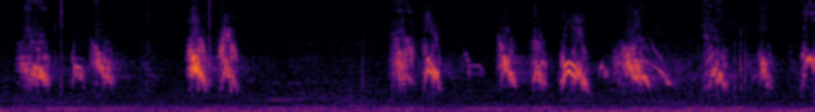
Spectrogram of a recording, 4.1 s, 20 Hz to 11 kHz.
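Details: Flock of sparrows coming to be fed at Tenmangu, Nakanoshima, 7 June 2020, chirping rapidly and overlapping in clusters, notes bright and high, with constant low background noise.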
